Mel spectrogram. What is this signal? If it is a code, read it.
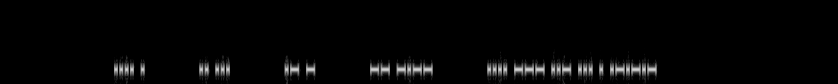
Morse code, heard as a keyed tone, about 46 wpm, 700 Hz. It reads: HE IS AT MY HOUSE.
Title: 3x Word-Spacing - Sentences from Top 200 Words - 45wpm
